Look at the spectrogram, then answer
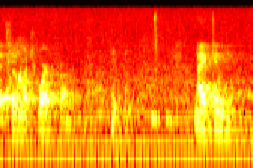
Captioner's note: laughs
